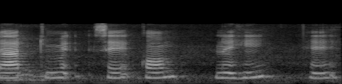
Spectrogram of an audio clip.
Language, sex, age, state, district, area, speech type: Hindi, female, 45-60, Madhya Pradesh, Chhindwara, rural, read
